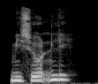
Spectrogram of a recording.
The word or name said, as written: misundelig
